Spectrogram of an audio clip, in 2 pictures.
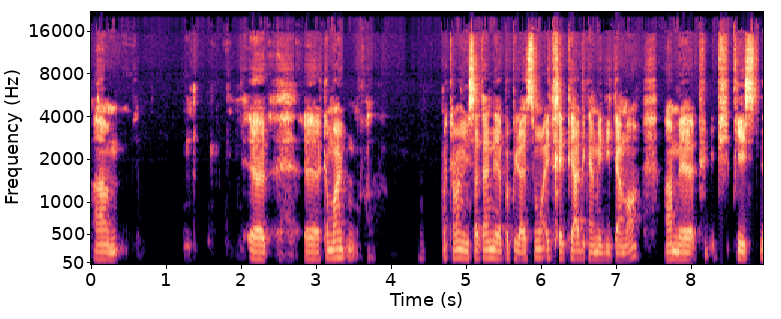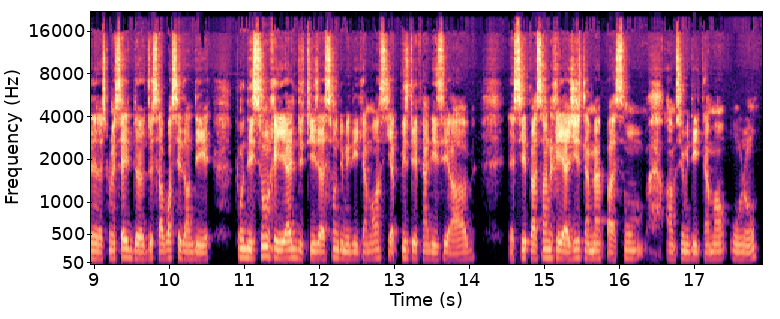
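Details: Adult man, real, who has stuttered since childhood and received speech therapy interventions; stuttering.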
